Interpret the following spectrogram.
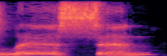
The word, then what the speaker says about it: listen: I listen this is the long word rule it's got two syllables listen and the stress is on the lid so it becomes short listen alright let's continue please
